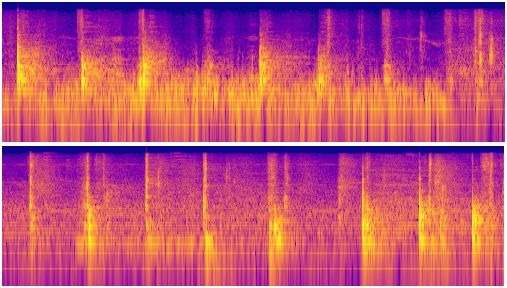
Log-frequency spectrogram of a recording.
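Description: Stone pestle pounding chilies and garlic in a granite mortar: steady knocks about three times a second, briefly softer and quicker in the middle.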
